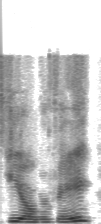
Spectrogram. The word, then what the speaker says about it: geography: This is one that I've also heard very frequently that is geography because sometimes people say it like geography. It's not geography it's geography.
